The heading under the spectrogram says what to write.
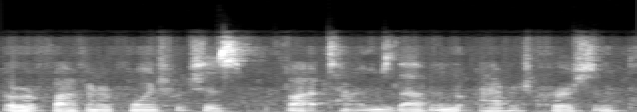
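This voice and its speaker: At a moderate pace, a man is whispering amid noticeable background noise. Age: 20s. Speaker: vlogger. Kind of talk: personal video diary. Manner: halting.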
